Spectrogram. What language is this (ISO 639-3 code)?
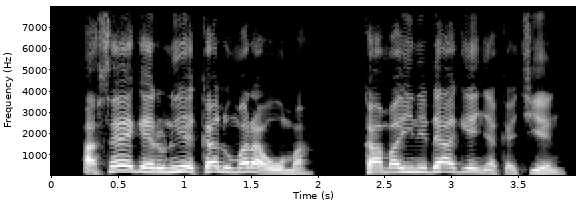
luo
